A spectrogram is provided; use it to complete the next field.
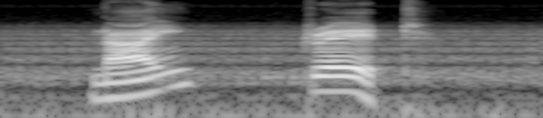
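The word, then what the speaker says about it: nitrate: আর যেটার অক্সিজেন বেশি সেটা এট উচ্চারণ হবে। নাইট্রেট।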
